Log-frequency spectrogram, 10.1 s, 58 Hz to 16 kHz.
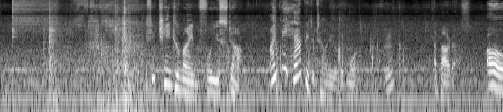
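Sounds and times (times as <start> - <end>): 
loud rumble of subway train noise: 0.0 - 10.0
subway train doors sliding shut: 0.1 - 3.4
speech: 3.0 - 10.0.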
